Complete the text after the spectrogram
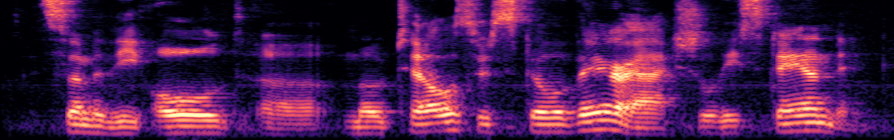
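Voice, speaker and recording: A man with an American accent speaks at a fairly slow pace, his fairly low pitch showing ordinary variation and a bright, sharp tone. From South Florida (Hollywood). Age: 60s. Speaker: local historical society member. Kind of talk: personal reminiscence. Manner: halting with fillers.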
